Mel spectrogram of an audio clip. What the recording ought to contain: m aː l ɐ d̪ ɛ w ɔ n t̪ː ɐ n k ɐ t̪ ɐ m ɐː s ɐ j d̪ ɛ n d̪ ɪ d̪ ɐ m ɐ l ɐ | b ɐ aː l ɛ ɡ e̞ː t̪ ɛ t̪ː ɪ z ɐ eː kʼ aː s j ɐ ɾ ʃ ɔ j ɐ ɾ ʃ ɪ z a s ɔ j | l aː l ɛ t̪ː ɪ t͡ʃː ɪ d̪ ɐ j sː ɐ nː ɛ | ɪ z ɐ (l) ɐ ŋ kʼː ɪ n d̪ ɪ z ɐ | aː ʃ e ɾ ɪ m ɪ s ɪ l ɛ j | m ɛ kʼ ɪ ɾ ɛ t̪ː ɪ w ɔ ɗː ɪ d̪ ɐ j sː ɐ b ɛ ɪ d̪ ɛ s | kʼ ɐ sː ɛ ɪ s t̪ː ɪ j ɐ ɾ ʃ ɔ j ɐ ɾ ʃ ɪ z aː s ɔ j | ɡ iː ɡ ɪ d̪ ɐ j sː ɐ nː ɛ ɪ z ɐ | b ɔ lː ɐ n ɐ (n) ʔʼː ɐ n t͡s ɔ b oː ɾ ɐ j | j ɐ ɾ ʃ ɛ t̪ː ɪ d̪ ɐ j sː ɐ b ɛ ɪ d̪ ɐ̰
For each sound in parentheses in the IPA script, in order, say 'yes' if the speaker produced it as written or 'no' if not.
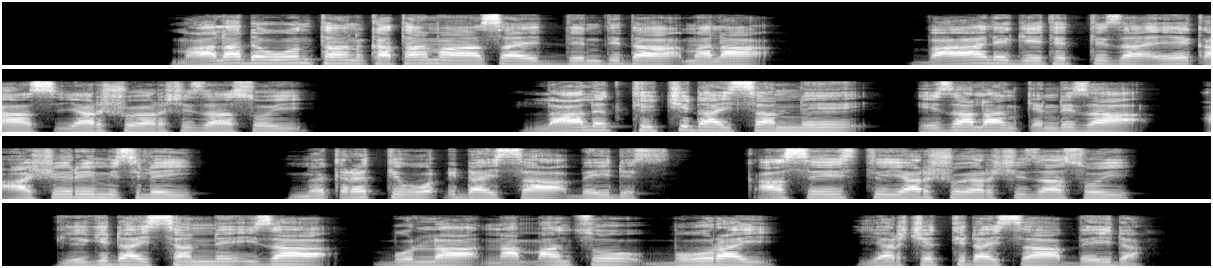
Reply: yes, no

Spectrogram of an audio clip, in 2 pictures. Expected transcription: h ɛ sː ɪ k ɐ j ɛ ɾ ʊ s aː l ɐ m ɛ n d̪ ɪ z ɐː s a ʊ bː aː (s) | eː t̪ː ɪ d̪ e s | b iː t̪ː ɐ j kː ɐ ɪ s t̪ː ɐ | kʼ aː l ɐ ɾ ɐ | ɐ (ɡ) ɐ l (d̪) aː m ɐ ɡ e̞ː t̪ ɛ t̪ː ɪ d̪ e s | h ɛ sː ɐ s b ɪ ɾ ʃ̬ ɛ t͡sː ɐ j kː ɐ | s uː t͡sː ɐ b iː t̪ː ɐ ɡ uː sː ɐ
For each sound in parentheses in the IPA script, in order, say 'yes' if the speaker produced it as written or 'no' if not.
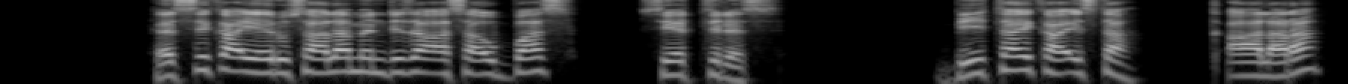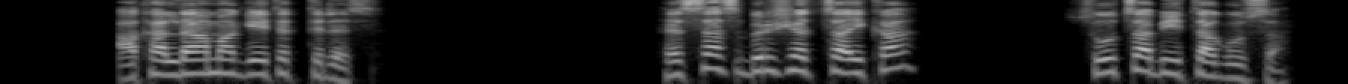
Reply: no, no, yes

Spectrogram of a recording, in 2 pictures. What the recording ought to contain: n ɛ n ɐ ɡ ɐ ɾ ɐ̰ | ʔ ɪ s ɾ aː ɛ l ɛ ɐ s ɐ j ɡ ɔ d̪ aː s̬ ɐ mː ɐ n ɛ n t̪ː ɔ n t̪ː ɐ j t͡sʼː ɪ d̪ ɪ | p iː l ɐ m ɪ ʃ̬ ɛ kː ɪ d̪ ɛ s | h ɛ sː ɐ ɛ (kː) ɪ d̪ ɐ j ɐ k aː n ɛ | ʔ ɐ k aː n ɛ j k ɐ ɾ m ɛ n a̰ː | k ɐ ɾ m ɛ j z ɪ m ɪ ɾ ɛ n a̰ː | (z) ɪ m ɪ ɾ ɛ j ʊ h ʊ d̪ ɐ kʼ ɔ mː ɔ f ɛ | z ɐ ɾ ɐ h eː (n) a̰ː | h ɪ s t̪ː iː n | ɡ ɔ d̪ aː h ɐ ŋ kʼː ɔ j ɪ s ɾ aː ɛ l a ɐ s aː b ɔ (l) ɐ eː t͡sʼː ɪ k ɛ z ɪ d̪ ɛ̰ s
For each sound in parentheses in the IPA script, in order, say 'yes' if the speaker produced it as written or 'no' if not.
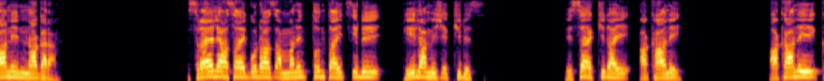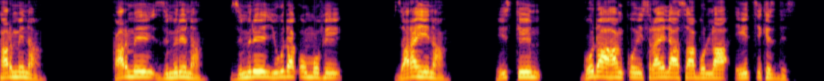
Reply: yes, yes, yes, no

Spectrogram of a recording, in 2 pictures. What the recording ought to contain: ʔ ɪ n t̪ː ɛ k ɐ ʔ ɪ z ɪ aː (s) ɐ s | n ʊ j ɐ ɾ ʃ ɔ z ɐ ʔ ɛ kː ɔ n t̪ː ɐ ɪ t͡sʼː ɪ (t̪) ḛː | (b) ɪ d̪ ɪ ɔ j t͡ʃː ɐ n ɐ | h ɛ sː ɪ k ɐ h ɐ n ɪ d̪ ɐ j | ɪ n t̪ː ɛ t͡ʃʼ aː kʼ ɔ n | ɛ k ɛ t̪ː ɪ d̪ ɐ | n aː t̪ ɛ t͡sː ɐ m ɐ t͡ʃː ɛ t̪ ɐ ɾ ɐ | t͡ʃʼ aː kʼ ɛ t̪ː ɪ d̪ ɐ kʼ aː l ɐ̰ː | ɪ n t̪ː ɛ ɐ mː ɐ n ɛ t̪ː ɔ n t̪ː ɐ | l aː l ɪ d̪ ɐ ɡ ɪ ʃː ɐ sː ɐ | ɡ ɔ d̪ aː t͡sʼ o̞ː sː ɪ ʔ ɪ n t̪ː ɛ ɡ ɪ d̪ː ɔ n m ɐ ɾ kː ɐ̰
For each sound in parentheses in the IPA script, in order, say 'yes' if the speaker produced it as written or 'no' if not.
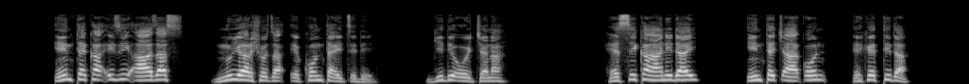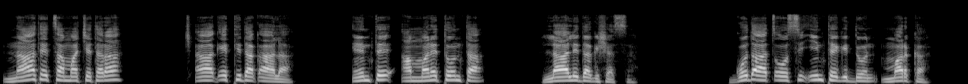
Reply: no, no, no

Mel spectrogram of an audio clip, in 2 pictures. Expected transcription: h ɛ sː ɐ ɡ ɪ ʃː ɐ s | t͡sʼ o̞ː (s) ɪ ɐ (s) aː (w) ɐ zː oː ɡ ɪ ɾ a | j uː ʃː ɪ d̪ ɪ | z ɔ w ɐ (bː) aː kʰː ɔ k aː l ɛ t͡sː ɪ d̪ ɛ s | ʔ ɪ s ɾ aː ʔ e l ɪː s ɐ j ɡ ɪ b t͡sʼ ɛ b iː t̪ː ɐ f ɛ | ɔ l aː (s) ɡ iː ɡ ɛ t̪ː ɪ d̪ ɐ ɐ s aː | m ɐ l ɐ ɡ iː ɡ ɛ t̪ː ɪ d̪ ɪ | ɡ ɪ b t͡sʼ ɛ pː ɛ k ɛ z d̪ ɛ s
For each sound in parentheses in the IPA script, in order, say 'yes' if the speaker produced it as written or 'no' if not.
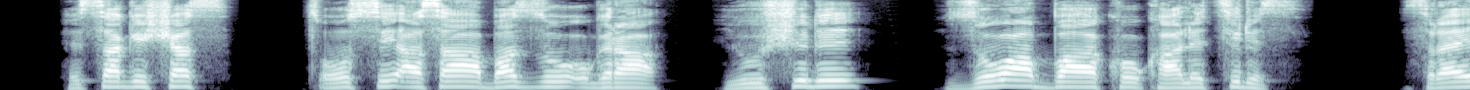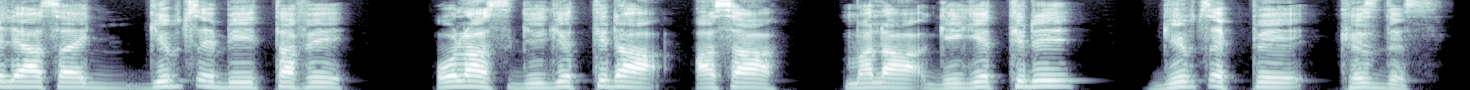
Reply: no, yes, no, yes, yes

